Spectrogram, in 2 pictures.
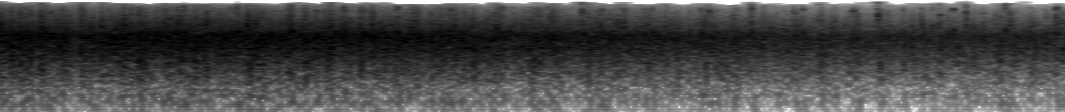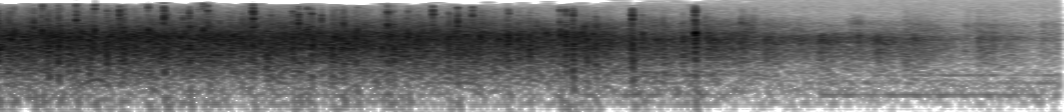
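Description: Audience applauding in a hall, loudest at the start and slowly dying away, thinning to scattered single claps near the end.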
